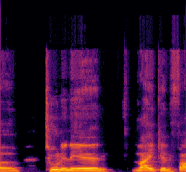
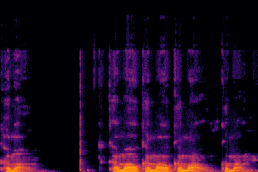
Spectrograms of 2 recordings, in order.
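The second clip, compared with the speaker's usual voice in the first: fading coaxing "come on"; soft urging; 2 semitones lower, 5 dB quieter than usual. Real, not acted. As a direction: coax them to hold the breath, growing quieter. Urging on the breath hold.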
